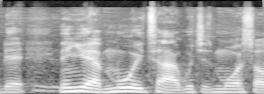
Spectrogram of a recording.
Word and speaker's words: Muay Thai: different things that you bring from boxing, from Muay Thai. That's how you say it? Muay Thai.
